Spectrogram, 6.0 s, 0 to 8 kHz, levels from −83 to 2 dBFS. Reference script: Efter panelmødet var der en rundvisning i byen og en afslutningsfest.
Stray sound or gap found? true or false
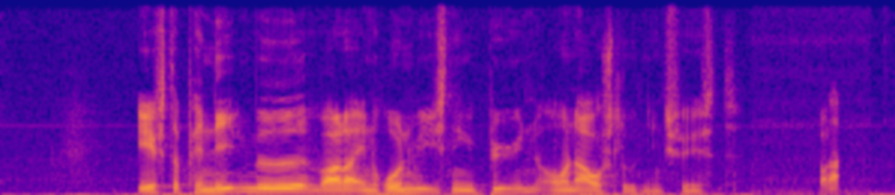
true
